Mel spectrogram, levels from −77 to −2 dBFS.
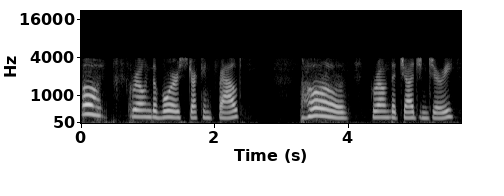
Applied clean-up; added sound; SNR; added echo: neural separator model SepFormer WHAM!.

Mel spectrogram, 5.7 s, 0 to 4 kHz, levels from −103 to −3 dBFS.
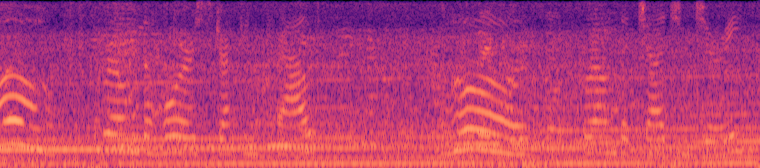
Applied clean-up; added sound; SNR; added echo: none; Bus; -2 dB; none.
